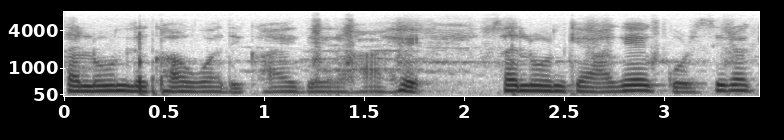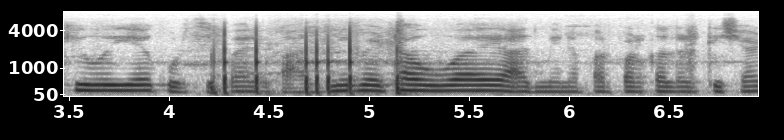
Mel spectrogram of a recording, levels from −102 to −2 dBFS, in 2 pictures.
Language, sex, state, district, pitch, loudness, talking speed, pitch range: Hindi, female, Chhattisgarh, Korba, 175 Hz, -22 LUFS, 250 wpm, 165-195 Hz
